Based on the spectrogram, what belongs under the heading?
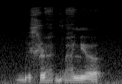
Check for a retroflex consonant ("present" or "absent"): present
